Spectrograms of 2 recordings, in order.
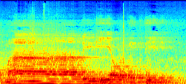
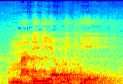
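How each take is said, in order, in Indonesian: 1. Suku kata pertama dari "Maliki" dipanjangkan. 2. Semua suku kata dari "Maliki" dipendekkan. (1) "Bisa dibaca mimnya panjang" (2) "bisa dipendekkan semua"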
